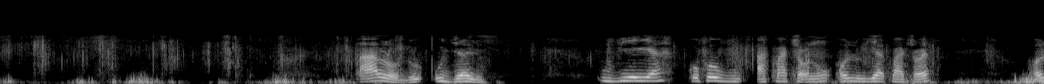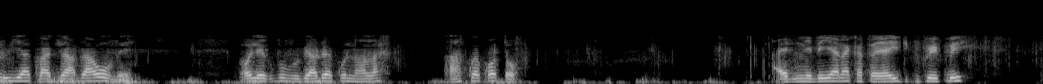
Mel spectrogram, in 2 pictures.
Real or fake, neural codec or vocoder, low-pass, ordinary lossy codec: real; none; 7.2 kHz; AAC, 16 kbps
